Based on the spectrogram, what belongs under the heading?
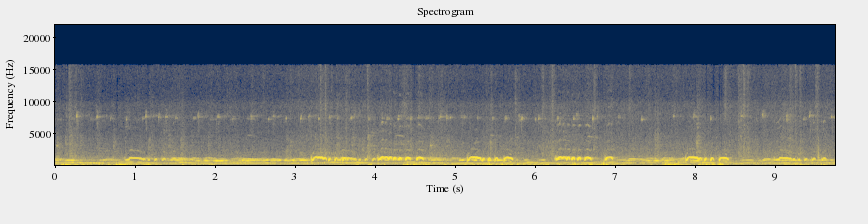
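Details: Zebra dove of a local strain, in full song, used for training quiet doves and as a lure. Repeated short phrases of quick, warbling coos run through the recording at moderate volume over low background rumble and clatter.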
